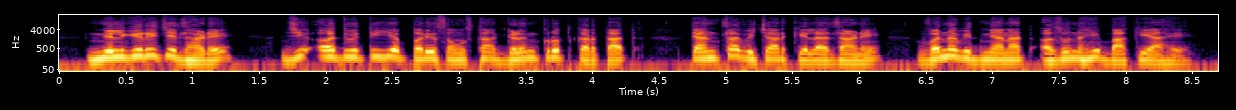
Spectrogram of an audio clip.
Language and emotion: Marathi, neutral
